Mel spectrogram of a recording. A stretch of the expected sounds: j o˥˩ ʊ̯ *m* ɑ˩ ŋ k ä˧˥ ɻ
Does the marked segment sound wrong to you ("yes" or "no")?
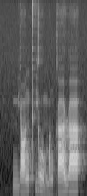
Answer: no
